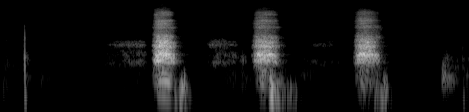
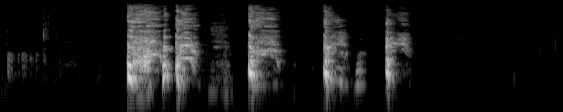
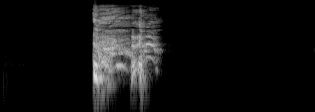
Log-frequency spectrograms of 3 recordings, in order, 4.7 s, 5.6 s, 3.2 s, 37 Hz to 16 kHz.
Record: {"exhalation_length": "4.7 s", "exhalation_amplitude": 24457, "exhalation_signal_mean_std_ratio": 0.3, "three_cough_length": "5.6 s", "three_cough_amplitude": 29328, "three_cough_signal_mean_std_ratio": 0.33, "cough_length": "3.2 s", "cough_amplitude": 32701, "cough_signal_mean_std_ratio": 0.34, "survey_phase": "beta (2021-08-13 to 2022-03-07)", "age": "45-64", "gender": "Male", "wearing_mask": "No", "symptom_cough_any": true, "symptom_runny_or_blocked_nose": true, "symptom_sore_throat": true, "symptom_fatigue": true, "symptom_other": true, "symptom_onset": "3 days", "smoker_status": "Never smoked", "respiratory_condition_asthma": false, "respiratory_condition_other": false, "recruitment_source": "Test and Trace", "submission_delay": "1 day", "covid_test_result": "Positive", "covid_test_method": "RT-qPCR", "covid_ct_value": 20.7, "covid_ct_gene": "N gene"}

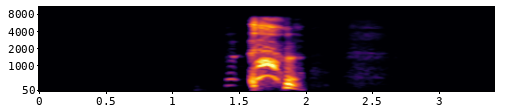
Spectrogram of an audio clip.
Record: {"three_cough_length": "3.4 s", "three_cough_amplitude": 32768, "three_cough_signal_mean_std_ratio": 0.25, "survey_phase": "beta (2021-08-13 to 2022-03-07)", "age": "18-44", "gender": "Male", "wearing_mask": "No", "symptom_cough_any": true, "symptom_runny_or_blocked_nose": true, "symptom_fatigue": true, "symptom_headache": true, "symptom_change_to_sense_of_smell_or_taste": true, "smoker_status": "Ex-smoker", "respiratory_condition_asthma": false, "respiratory_condition_other": false, "recruitment_source": "Test and Trace", "submission_delay": "1 day", "covid_test_result": "Positive", "covid_test_method": "RT-qPCR"}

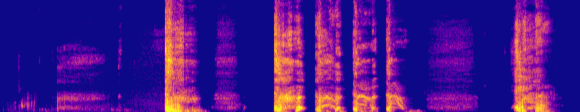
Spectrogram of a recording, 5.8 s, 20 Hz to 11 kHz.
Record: {"cough_length": "5.8 s", "cough_amplitude": 32768, "cough_signal_mean_std_ratio": 0.32, "survey_phase": "beta (2021-08-13 to 2022-03-07)", "age": "45-64", "gender": "Male", "wearing_mask": "No", "symptom_cough_any": true, "symptom_new_continuous_cough": true, "symptom_shortness_of_breath": true, "symptom_sore_throat": true, "symptom_onset": "3 days", "smoker_status": "Never smoked", "respiratory_condition_asthma": false, "respiratory_condition_other": false, "recruitment_source": "Test and Trace", "submission_delay": "2 days", "covid_test_result": "Positive", "covid_test_method": "RT-qPCR", "covid_ct_value": 22.4, "covid_ct_gene": "ORF1ab gene"}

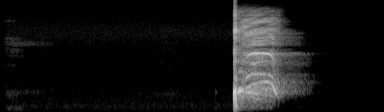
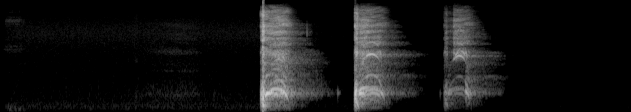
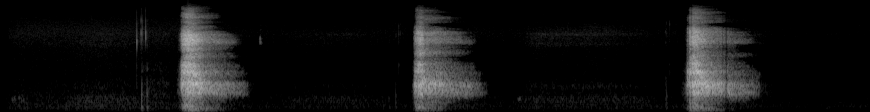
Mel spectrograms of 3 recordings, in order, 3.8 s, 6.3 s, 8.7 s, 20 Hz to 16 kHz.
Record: {"cough_length": "3.8 s", "cough_amplitude": 32768, "cough_signal_mean_std_ratio": 0.26, "three_cough_length": "6.3 s", "three_cough_amplitude": 32768, "three_cough_signal_mean_std_ratio": 0.26, "exhalation_length": "8.7 s", "exhalation_amplitude": 26798, "exhalation_signal_mean_std_ratio": 0.25, "survey_phase": "beta (2021-08-13 to 2022-03-07)", "age": "45-64", "gender": "Female", "wearing_mask": "No", "symptom_none": true, "smoker_status": "Never smoked", "respiratory_condition_asthma": false, "respiratory_condition_other": false, "recruitment_source": "REACT", "submission_delay": "0 days", "covid_test_result": "Negative", "covid_test_method": "RT-qPCR", "influenza_a_test_result": "Negative", "influenza_b_test_result": "Negative"}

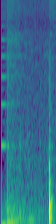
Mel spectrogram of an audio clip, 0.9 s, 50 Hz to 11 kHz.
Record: {"three_cough_length": "0.9 s", "three_cough_amplitude": 7484, "three_cough_signal_mean_std_ratio": 0.38, "survey_phase": "beta (2021-08-13 to 2022-03-07)", "age": "65+", "gender": "Female", "wearing_mask": "No", "symptom_none": true, "smoker_status": "Never smoked", "respiratory_condition_asthma": false, "respiratory_condition_other": false, "recruitment_source": "REACT", "submission_delay": "1 day", "covid_test_result": "Negative", "covid_test_method": "RT-qPCR", "influenza_a_test_result": "Negative", "influenza_b_test_result": "Negative"}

